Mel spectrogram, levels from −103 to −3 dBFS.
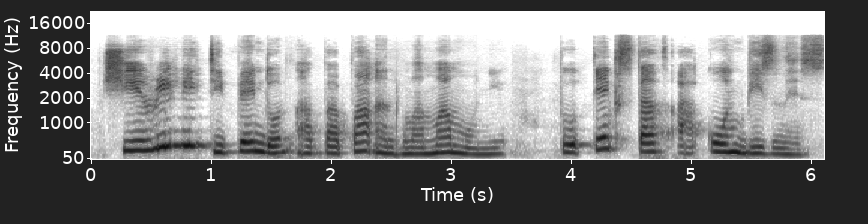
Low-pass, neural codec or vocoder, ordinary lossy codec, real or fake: none; codec, 24 kHz, 1 kbps, SNAC; none; fake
